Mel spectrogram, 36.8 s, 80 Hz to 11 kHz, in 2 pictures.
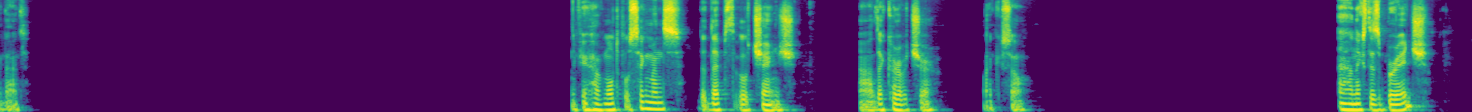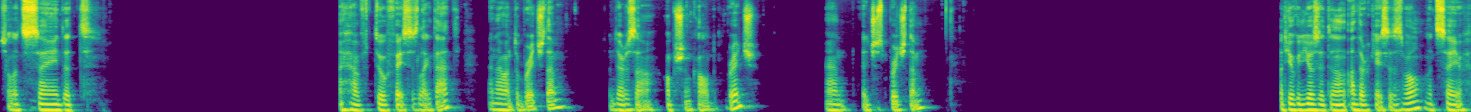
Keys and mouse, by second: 1.6 alt+click, 2.3 click, 3.5 click, 5.4 click, 6.7 click, 8.0 click, 9.9 alt+click, 10.1 alt+right click, 11.0 click, 14.2 alt+click, 14.6 w, 14.8 alt+right click, 15.0 alt+middle click, 15.3 alt+click, 15.8 alt+Tab, 16.2 alt+click, 17.3 click, 17.6 alt+click, 17.8 alt+middle click, 18.1 alt+w, 18.2 3, 18.6 alt+middle click, 18.8 alt+right click, 19.6 click, 20.0 ctrl+d, 20.2 w, 20.5 click, 20.8 alt+middle click, 21.9 ctrl+d, 22.0 w, 22.2 click, 22.7 alt+middle click, 23.2 click, 23.4 alt+right click, 23.5-24.4 typing, 24.1 click, 24.3 alt+click, 25.2 shift+click, 27.1 alt+middle click, 28.2 click, 29.9 alt+click, 30.2 alt+right click, 30.3-31.2 typing, 31.2 alt+right click, 31.4 alt+click, 31.7 alt+middle click, 31.9 alt+right click, 33.1 alt+middle click, 33.5 shift+right click, 35.5 click, 36.4-36.7 typing, 36.4 alt+middle click.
